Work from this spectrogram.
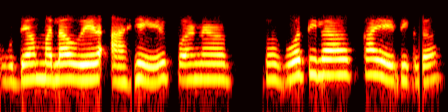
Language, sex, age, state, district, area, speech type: Marathi, female, 18-30, Maharashtra, Ratnagiri, rural, conversation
